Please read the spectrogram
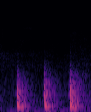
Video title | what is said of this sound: Hanging with friends someone built a treehouse in the woods | It sounds different. This is hollow. Yeah, it's hollow.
